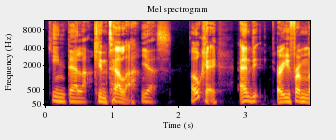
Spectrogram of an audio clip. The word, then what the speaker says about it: Quintela: name quintella quintella but i always uh use a very simple pronunciation quintella quintella but the official pronunciation is quindella okay and are you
